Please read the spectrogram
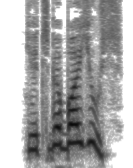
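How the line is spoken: Cried out. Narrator (Russian): выкрикнула Ева

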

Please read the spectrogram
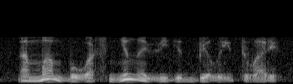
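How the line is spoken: Sad whisper through teeth. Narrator (Russian): грустный негр сквозь зубы шепчет

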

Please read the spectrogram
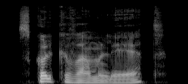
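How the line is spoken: Lazy, languid. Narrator (Russian): Голос ее звучал лениво и томно

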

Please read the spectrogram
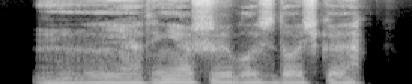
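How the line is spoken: Muttered. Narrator (Russian): пробормотал он

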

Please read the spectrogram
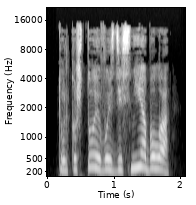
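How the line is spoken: Exclaiming. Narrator (Russian): воскликнул Дэми

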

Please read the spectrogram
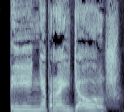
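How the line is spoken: Yelling. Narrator (Russian): заорал комендант

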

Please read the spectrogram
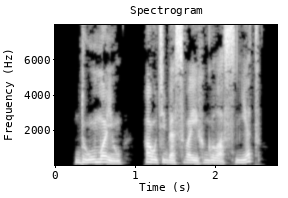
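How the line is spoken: Barked, demon. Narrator (Russian): рявкнул демон

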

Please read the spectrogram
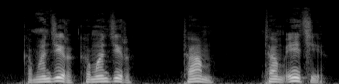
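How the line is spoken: Stuttering into walkie-talkie. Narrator (Russian): заикаясь, говорил он в рацию у оки-токи

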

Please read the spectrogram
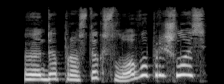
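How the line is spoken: Confused reply. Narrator (Russian): растерянно отозвалась она

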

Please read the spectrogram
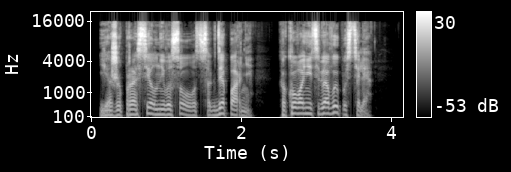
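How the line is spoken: Curt, clipped. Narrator (Russian): Отрывисто бросил он

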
